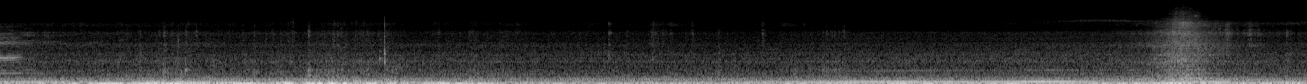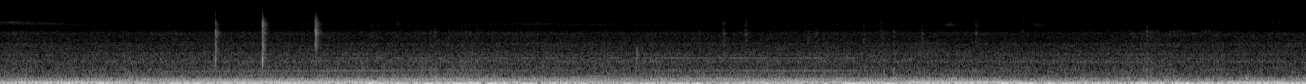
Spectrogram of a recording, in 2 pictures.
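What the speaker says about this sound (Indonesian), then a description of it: "Depan nih banyak truk-truk ini teman-teman." Heavy road traffic with trucks passing, a loud continuous engine and tire rumble heard from close by, with a brief horn-like burst partway through.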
